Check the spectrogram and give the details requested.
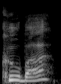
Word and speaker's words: Cuba: It's pronounced Cuba, you morons. And I'm like, well, yeah, in Spanish it's pronounced Cuba.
